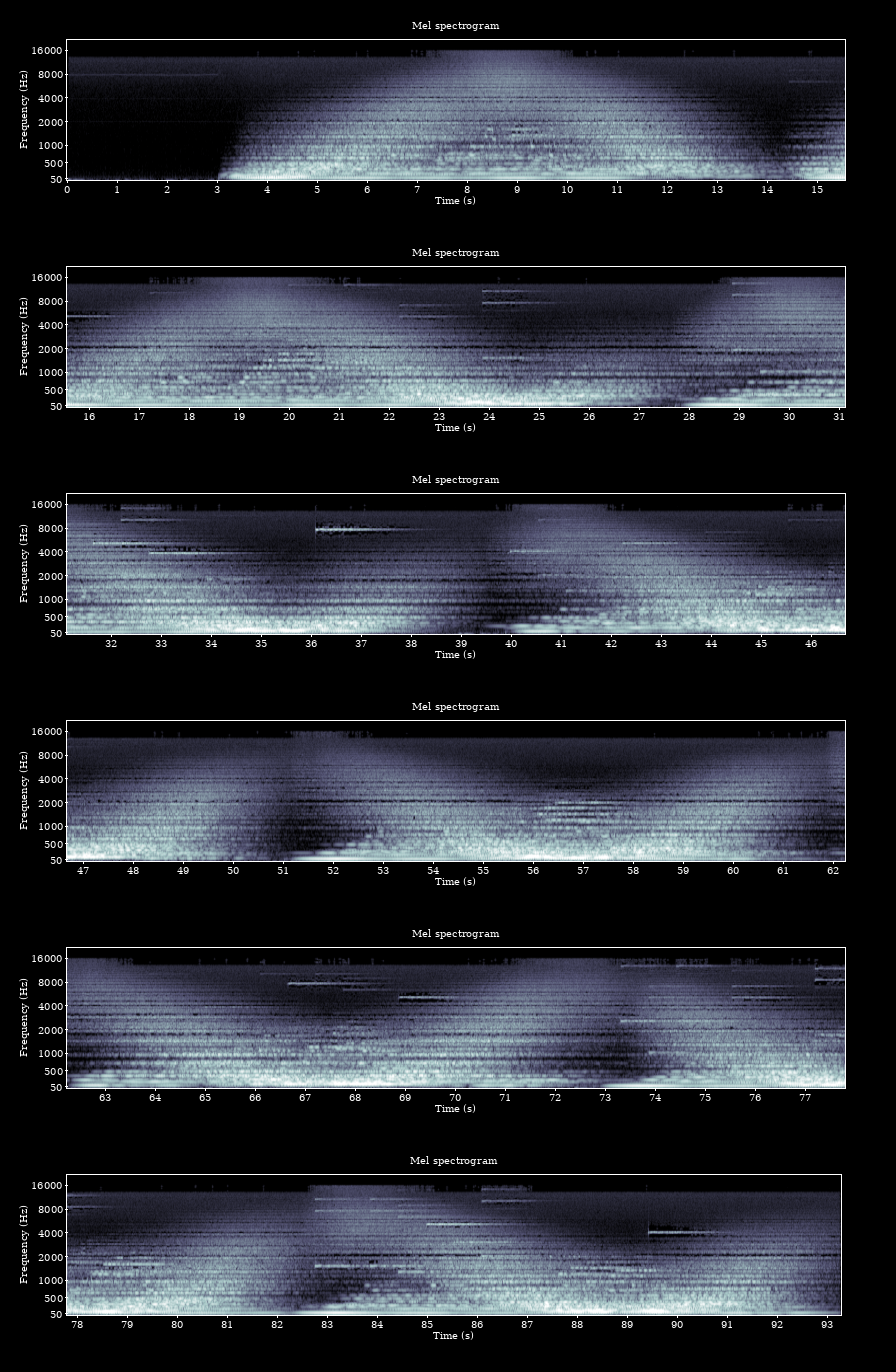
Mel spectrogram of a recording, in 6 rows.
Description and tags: relaxation music #5
Relaxation Music for multiple purposes created by using a synthesizer and recorded with Magix studio.
music, loop, relaxation, ambience, atmosphere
